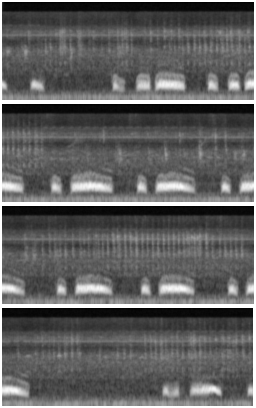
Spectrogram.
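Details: Spotted dove recorded in Karawang repeating its rhythmic cooing phrase, clipped opening notes followed by a fuller sustained coo, roughly once every two seconds, over a constant deep hum.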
